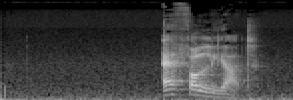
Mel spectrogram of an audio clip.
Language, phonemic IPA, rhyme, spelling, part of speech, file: Welsh, /ɛˈθɔljad/, -ɔljad, etholiad, noun, Cy-etholiad.ogg
- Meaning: election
